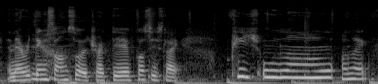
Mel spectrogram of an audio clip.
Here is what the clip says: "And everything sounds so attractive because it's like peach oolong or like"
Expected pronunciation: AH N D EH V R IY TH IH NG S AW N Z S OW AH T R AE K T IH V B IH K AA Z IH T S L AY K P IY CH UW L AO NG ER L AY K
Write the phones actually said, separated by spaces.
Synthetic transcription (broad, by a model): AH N EH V R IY T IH NG S AW N S OW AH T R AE K T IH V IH K AA S IH T S L AY K P IY CH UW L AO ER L AY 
